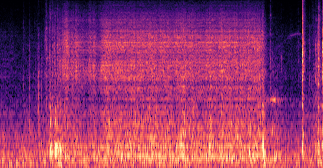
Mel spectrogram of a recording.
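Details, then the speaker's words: Cheap Jeep Liberty at Copart, shifted through part-time/full-time four-wheel drive and four low; harsh rough mechanical rush with sharp clunks after engaging four-wheel drive; front differential suspected missing, not confirmed: abnormal noise when engaging four-wheel drive. "wow that didn't sound healthy I think the front differential is missing yeah I think the front diff is missing"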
